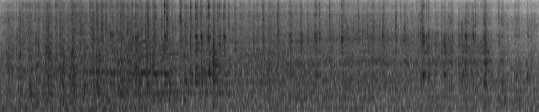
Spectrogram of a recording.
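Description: Engine and exhaust of a lowered hatchback driving past close by and pulling away, loudest about two seconds in, with many short clicks over the running engine.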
